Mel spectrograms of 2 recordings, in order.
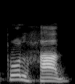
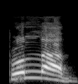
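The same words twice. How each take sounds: First: "প্রহ্লাদ" said as prol-had; correct pronunciation. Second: "প্রহ্লাদ" loud and high as prol-lad; common mispronunciation. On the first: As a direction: sound l then h in "প্রহ্লাদ". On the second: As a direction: punch the double l in "প্রহ্লাদ". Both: Shown as a demonstration. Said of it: "উচ্চারণটা হচ্ছে".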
